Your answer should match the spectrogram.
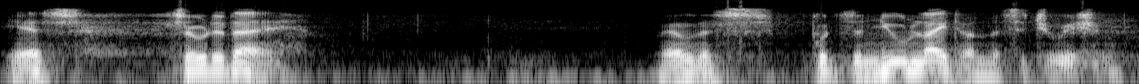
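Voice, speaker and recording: A reserved older husband talks in a very deep voice. His manner is restrained and courteous, in the style of 1940s radio drama. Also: animated, slow, fairly bright tone, exaggerated voice. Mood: subdued, concerned. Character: reserved, polite older married man of the house.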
